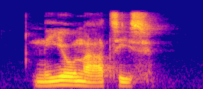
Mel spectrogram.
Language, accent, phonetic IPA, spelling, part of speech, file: German, Austria, [ˈneːoˌnaːt͡sis], Neonazis, noun, De-at-Neonazis.ogg
- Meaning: 1. genitive singular of Neonazi 2. plural of Neonazi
